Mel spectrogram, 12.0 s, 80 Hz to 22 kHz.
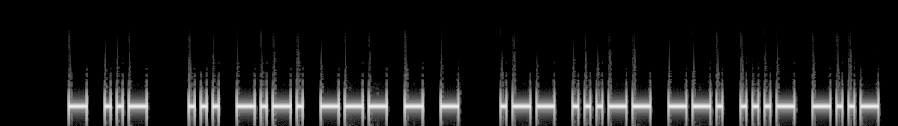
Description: Morse code, heard as a keyed tone, about 16 wpm, 700 Hz. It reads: TU SCOTT W3GVX
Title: K1USN SST QSO Practice - 15wpm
